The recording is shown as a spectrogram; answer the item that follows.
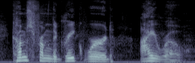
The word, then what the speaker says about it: airo: Now, that expression, he takes away, comes from the Greek word airo, spelled A-I-R-O, pronounced airo, which means, and listen to this, to raise up, to elevate, to be lifted up.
